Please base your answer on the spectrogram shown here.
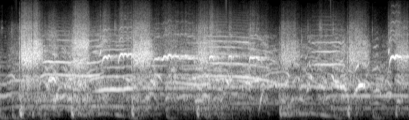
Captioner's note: whistle blows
